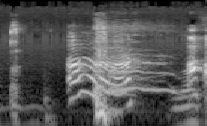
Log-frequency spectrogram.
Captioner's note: electric buzzing; Andrea laughs; Phil burps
